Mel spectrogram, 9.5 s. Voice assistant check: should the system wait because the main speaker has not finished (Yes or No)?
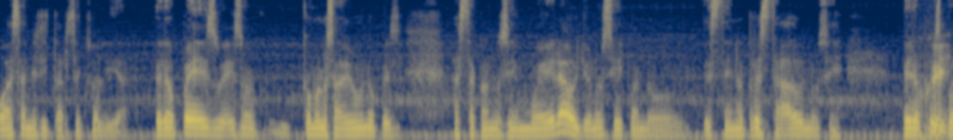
Yes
